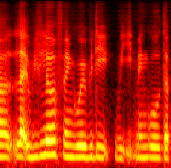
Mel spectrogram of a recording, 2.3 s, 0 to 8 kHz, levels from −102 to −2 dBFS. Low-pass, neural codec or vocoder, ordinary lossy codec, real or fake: none; codec, 16 kHz, 0.3 kbps, FocalCodec; none; fake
